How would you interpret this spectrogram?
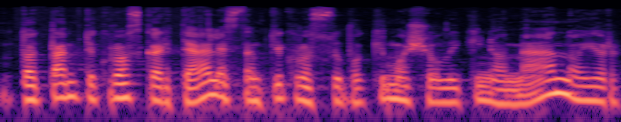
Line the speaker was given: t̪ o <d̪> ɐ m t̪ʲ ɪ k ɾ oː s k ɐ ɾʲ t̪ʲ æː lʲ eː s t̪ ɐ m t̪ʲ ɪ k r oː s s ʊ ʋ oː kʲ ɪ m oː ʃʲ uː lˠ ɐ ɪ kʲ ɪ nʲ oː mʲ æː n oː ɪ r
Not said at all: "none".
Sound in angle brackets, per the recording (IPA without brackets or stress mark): t̪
